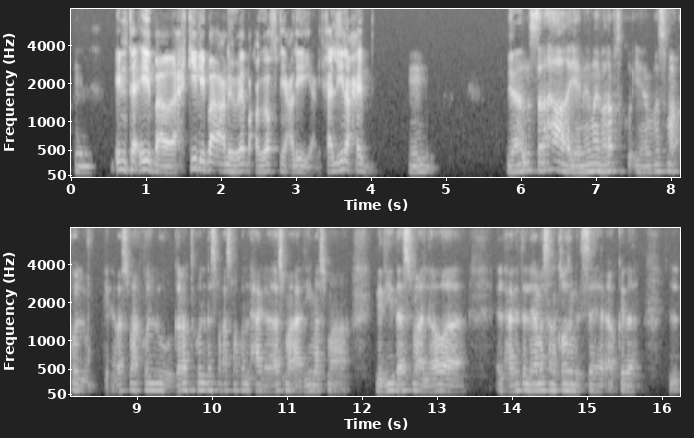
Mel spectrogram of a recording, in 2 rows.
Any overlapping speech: No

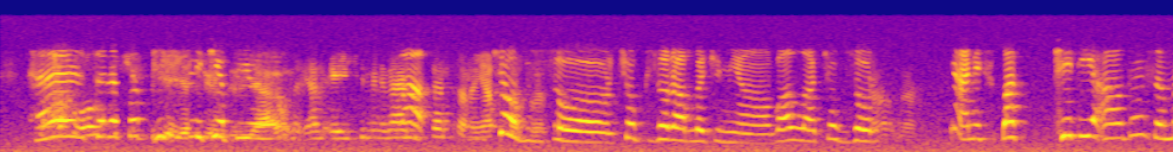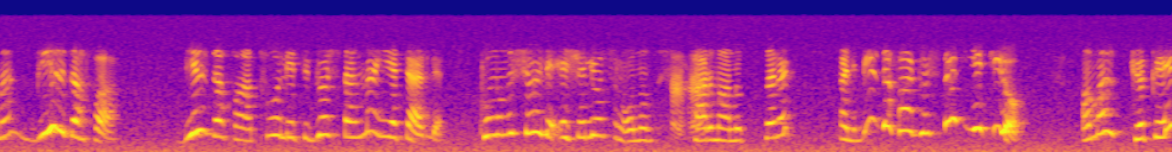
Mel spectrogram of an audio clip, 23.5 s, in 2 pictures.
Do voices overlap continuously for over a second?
Yes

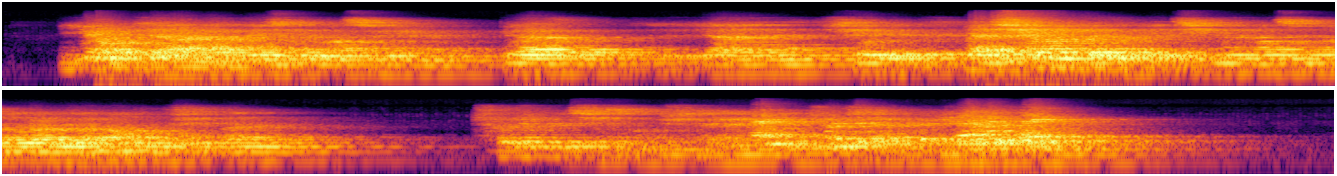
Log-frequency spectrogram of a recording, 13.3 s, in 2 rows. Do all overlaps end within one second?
No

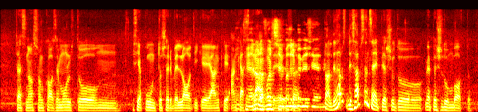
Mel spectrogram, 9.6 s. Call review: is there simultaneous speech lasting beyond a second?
Yes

